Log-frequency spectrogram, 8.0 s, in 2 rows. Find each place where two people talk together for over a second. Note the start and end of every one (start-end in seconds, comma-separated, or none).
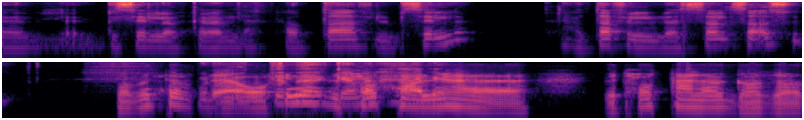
5.0-6.3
